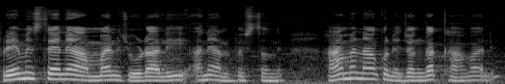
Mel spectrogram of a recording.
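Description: A woman narrating a first-person story as an audiobook reader, in a measured, reflective way. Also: medium pitch, slight background noise.

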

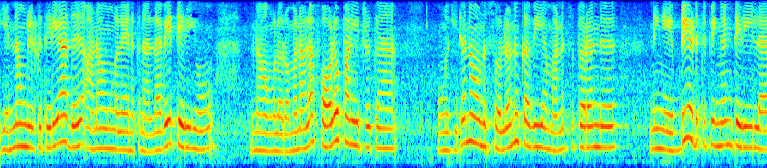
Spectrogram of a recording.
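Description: An actor plays a lovesick young man in a comic cartoon, his voice very high and bright. He talks softly and sincerely, and a faint hiss sits behind him. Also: fairly even intonation, normal speed. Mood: earnest.

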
